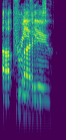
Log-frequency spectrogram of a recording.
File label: UK female, Upload, Dalekness; beanstalk audio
